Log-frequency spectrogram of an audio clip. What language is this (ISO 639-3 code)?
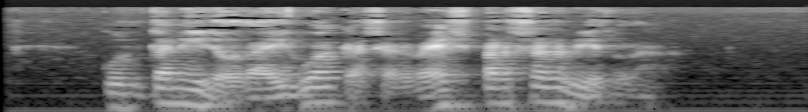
cat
